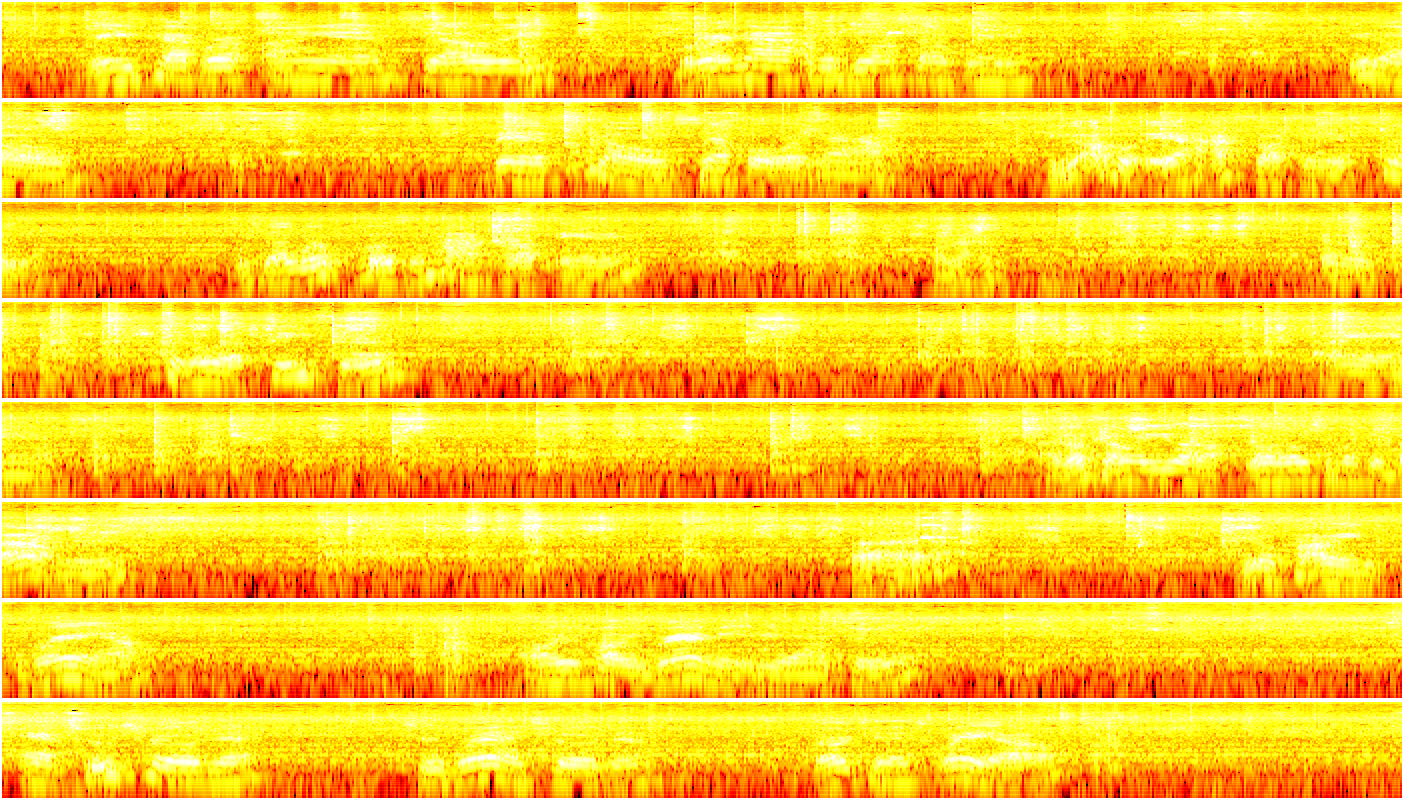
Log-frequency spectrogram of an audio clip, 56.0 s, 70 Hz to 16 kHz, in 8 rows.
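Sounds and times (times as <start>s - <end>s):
oil sizzling in pan: 0.0s - 56.0s
utensil stirring spaghetti in skillet: 0.0s - 56.0s.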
